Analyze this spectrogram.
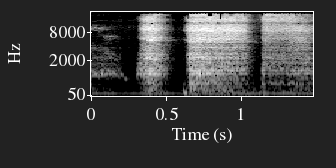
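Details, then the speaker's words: Attempted whistle by an adult with recently diagnosed Bell's palsy, first days after onset, stroke tested for in hospital: breathy airy blowing bursts with no whistle tone, unable to whistle from one-sided facial weakness. "By the way, I love whistling. I whistle all the time at work. I can't."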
